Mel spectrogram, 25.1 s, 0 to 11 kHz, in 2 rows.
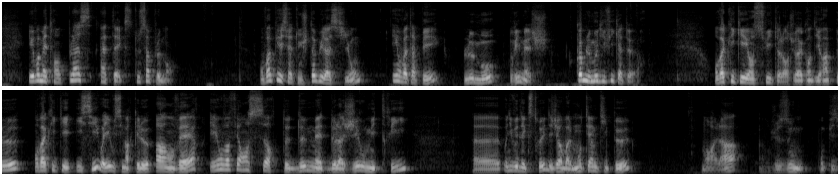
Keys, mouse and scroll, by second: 3.1 z, 4.8 Tab, 6.2-8.9 typing, 9.8 Tab, 12.5-14.2 drag, 18.3-23.8 drag, 23.8-25.0 scroll up 14.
